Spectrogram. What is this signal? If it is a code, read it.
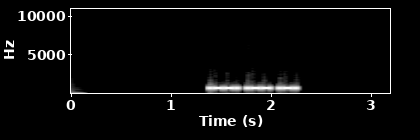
Morse code, heard as a keyed tone, about 44 wpm, 700 Hz. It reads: PWR
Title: Top 90 QSO Elements 45wpm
